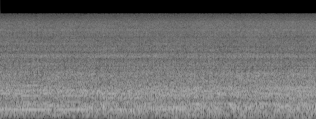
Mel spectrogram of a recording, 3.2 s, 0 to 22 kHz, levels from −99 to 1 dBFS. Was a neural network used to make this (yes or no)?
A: yes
